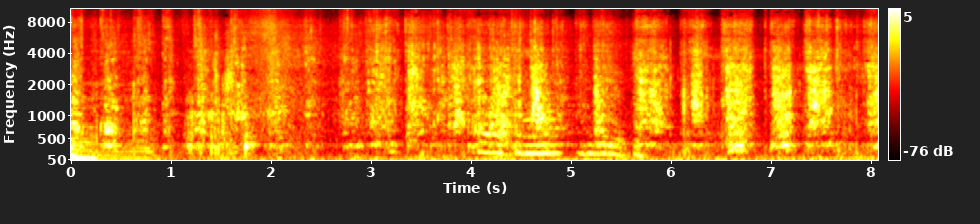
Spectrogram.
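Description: Hand-milking into a metal pail: squirts of milk from a cow's teats hiss into the bucket, about two or three jets a second as the hands alternate.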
